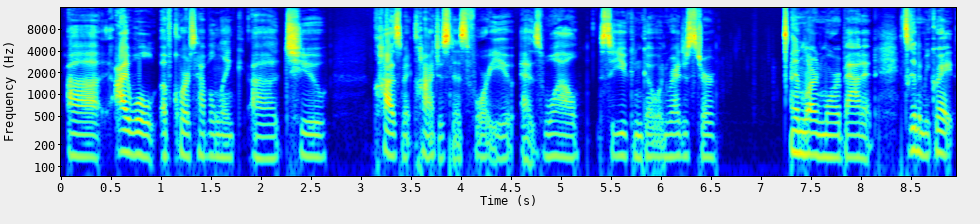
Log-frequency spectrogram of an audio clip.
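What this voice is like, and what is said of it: Voice going hoarse. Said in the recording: “losing my voice. Can you tell? I am losing my voice.”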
